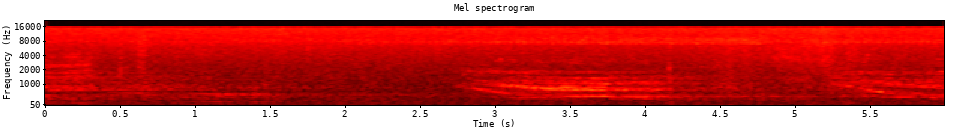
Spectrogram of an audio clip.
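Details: A red deer stag gives a drawn-out, falling roar during the rut, heard up close from a hide among reeds.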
